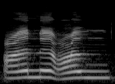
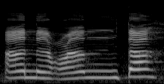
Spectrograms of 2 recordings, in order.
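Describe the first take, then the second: First: अन आमत ending on a silent त; slow recitation closing on अन आमत; pause form. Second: Said in the usual way. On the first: Shown as a demonstration. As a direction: stop on the त of अन आमत with no vowel after. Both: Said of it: "और वक़फ़ की हालत में पढ़ेंगे अन आमत".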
